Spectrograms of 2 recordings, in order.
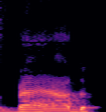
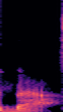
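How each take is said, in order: First: Said in the usual way. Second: Bad said as bat, final d turned to t; devoiced final consonant. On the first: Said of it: "if the word was bad". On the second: Shown as a demonstration. Coach imitating a learner who devoices bad to bat. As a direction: end bad with a t so it sounds like bat. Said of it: "they might say bat".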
